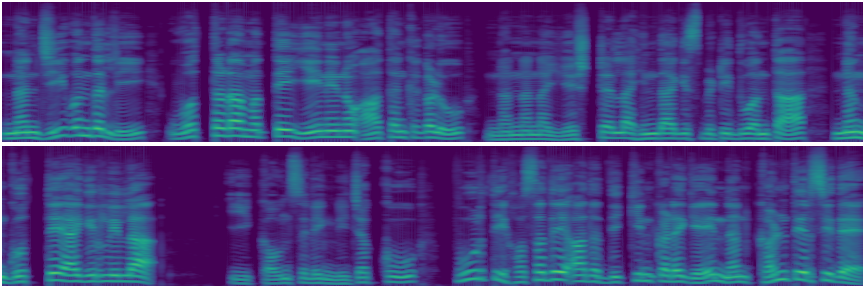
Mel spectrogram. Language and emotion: Kannada, surprised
